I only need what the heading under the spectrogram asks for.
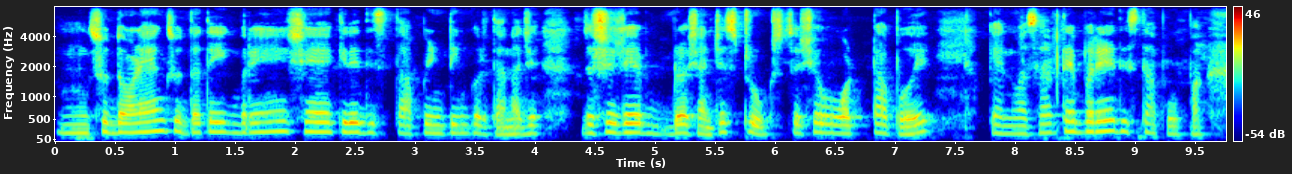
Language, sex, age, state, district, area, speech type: Goan Konkani, female, 30-45, Goa, Salcete, rural, spontaneous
